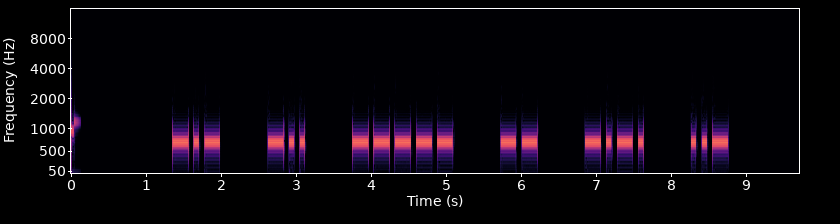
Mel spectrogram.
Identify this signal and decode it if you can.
Morse code, heard as a keyed tone, about 17 wpm, spaced as for 10 wpm, 700 Hz. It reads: KD0MCU
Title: USA Call Signs - 6 Characters - 3x Character Spacing - 17wpm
